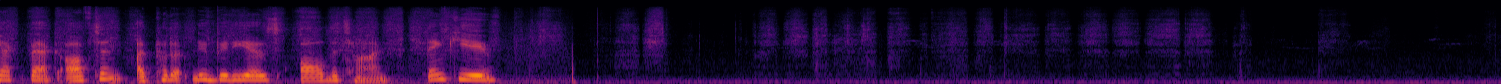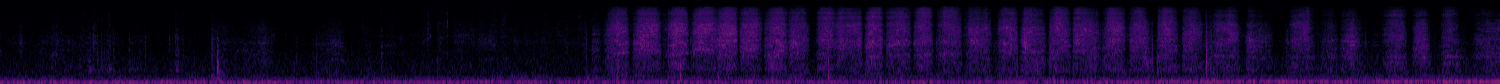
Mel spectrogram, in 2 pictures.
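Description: Fabric rustles and brushes softly as hands fit it in place.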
